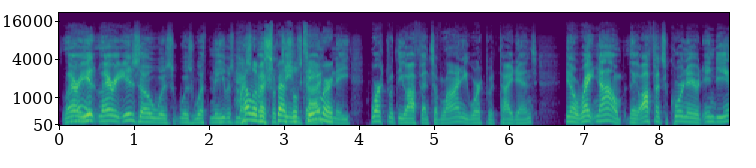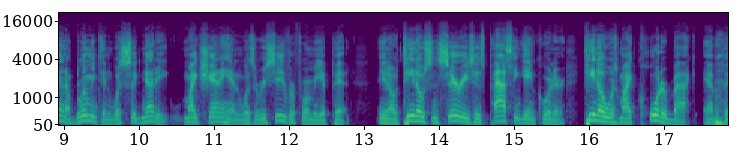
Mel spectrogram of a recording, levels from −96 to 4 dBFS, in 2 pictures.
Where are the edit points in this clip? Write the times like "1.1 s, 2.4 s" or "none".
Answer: 3.6 s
